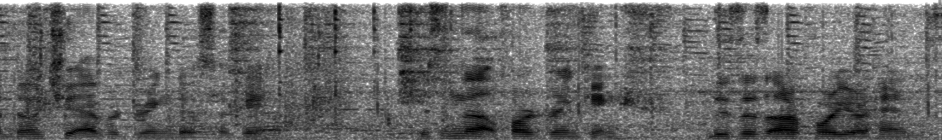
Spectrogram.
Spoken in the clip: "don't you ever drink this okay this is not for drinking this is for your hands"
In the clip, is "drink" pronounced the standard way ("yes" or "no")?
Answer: yes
